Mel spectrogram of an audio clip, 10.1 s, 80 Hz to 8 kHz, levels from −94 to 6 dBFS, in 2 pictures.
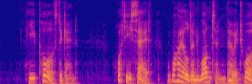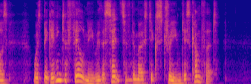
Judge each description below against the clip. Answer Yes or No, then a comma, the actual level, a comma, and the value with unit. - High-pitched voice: No, low, 130 Hz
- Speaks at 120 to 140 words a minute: No, average, 150 wpm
